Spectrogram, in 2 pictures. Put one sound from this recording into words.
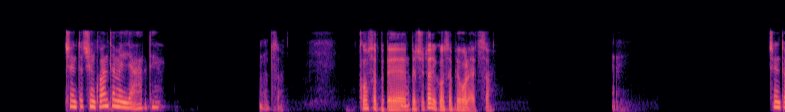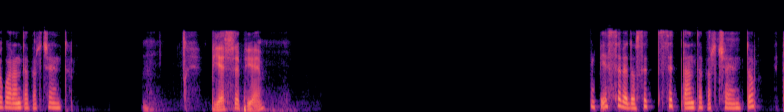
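A man speaks in short bursts with animation through a headset microphone.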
